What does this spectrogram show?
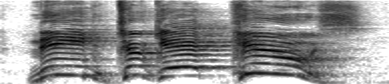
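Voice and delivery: very high, slow, all-caps shout. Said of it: "Sean goes on to write in all caps".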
